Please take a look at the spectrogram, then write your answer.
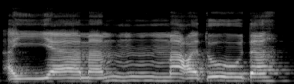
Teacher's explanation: حمزہ کو یا کے ساتھ ملائیں گے، یا کو شدت کے ساتھ سختی کے ساتھ پڑھیں گے اور پہلے والی میم کو دوسرے والی میم کے ساتھ ملائیں گے اور غنہ بھی کریں گے · ادھر ہم وقف کریں گے، وقف کی صورت میں تا کو ہا پر تبدیل کریں گے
